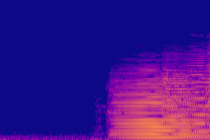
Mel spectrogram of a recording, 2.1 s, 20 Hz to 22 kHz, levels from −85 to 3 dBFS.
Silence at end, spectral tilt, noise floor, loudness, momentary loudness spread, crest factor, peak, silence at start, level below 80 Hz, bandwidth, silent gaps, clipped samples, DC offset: 0 s; -9 dB/octave; -64 dBFS; -25 LUFS; 15 LU; 16 dB; -12 dBFS; 1.1 s; -60 dBFS; 6 kHz; none; under 0.1%; under 0.1%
